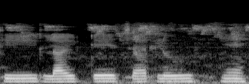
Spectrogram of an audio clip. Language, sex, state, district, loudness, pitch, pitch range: Hindi, male, Rajasthan, Barmer, -15 LUFS, 135 Hz, 130-140 Hz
